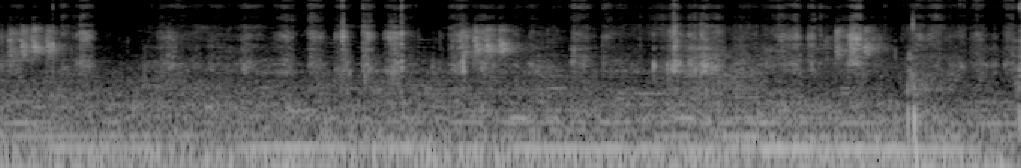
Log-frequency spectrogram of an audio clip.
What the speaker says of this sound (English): scrape that on the edge of the cup, just like that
